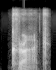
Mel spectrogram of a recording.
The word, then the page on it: cruck: British English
